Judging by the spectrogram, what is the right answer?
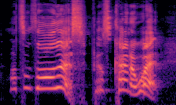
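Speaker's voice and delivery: mock-bewildered, as if poking the damp wall; puzzled squeak. Narrating Yuiga finding the wet wall, a high puzzled voice.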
